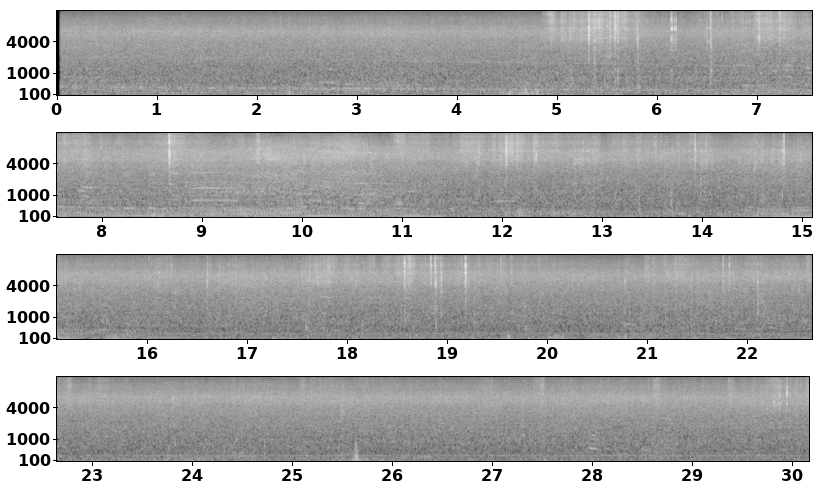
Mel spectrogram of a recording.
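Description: Steady rush of water flowing over a low step in a concrete river channel, mixed with street traffic and voices that come and go in the first half.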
